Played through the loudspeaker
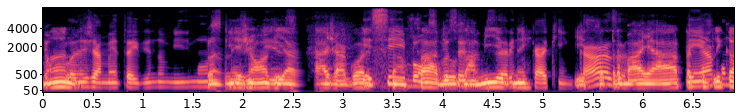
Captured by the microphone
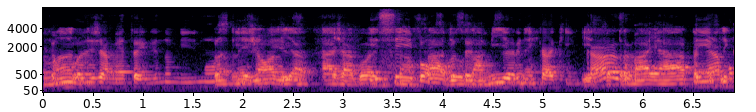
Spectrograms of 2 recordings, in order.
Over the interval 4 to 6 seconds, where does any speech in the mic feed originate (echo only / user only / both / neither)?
echo only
